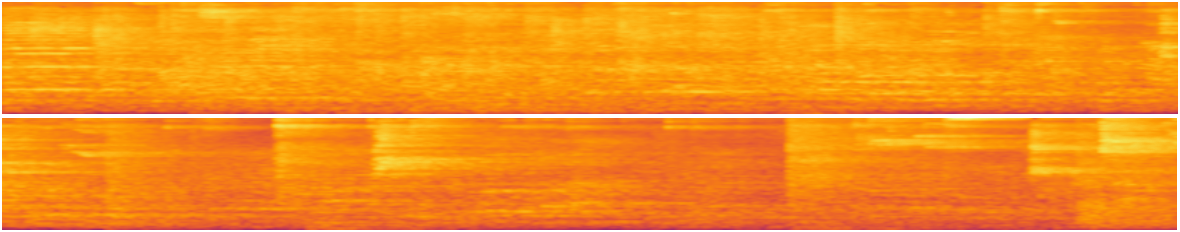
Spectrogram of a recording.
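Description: A table tennis ball clicks back and forth across a table.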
